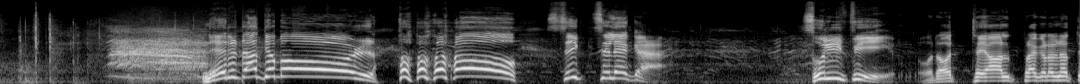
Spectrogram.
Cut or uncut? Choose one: uncut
